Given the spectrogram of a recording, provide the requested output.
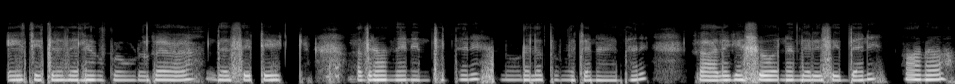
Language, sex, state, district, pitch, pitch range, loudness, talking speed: Kannada, female, Karnataka, Mysore, 205 Hz, 200-210 Hz, -14 LUFS, 120 wpm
